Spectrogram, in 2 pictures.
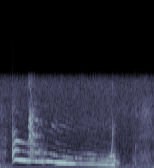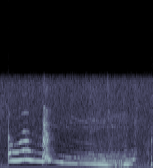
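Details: Boston Terrier howling when asked to sing: two long descending howls, each opening with a sharp rise then sliding slowly lower, with a quieter wavering pause between them.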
